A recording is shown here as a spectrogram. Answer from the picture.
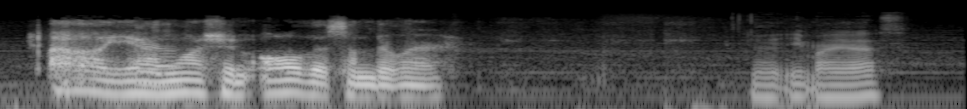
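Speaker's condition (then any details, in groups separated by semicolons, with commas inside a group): No condition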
